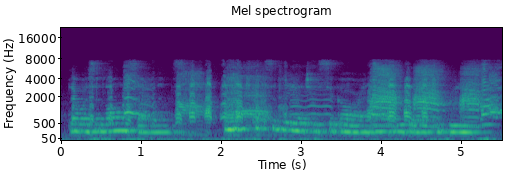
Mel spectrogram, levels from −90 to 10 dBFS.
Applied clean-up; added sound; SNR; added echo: none; Fowl; 3 dB; reverberation time 0.8 s.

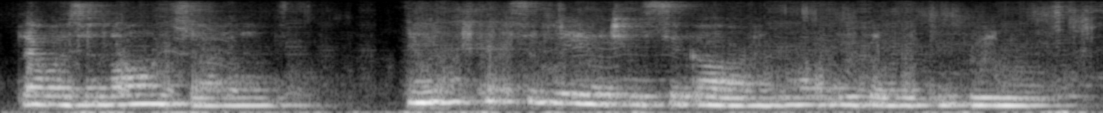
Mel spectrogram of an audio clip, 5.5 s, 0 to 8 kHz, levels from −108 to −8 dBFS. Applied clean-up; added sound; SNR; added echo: neural separator model SepFormer DNS4.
